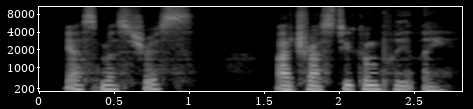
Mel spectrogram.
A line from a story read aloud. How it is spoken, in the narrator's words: pause for a moment reply softly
